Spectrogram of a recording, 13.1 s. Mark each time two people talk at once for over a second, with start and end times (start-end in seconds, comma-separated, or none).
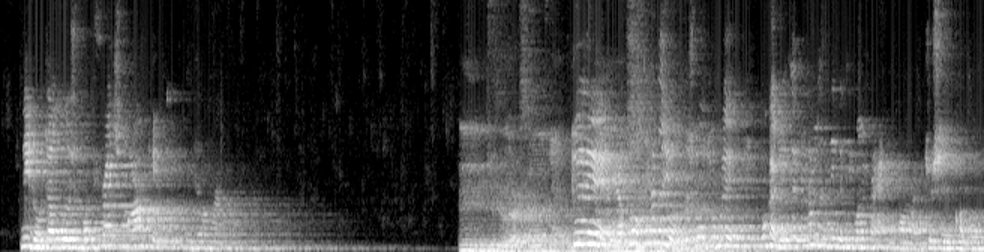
7.9-9.5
